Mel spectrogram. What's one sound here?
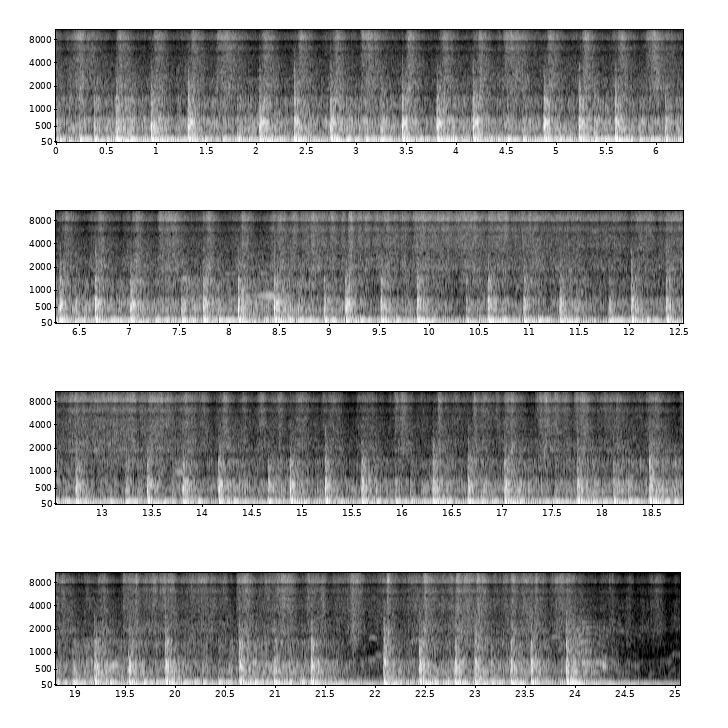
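Dancers' ankle rattles shake in a steady rhythm.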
